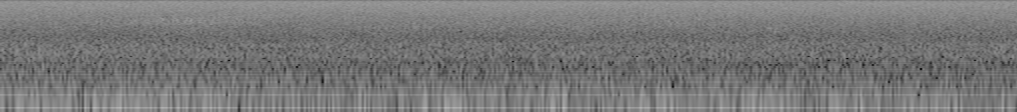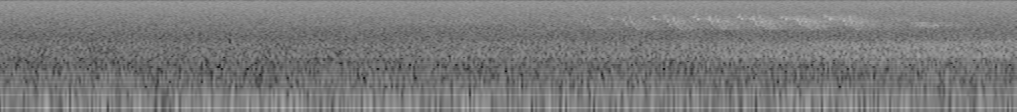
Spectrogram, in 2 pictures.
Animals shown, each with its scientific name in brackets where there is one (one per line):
Ovenbird (Seiurus aurocapilla)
